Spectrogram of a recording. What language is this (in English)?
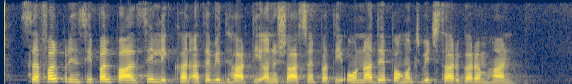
Punjabi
